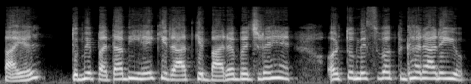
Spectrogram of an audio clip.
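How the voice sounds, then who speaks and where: A woman's voice: high-pitched, fairly even intonation, normal speed. A woman voicing a worried mother who scolds her grown daughter fretfully in a moral story. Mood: scolding.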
